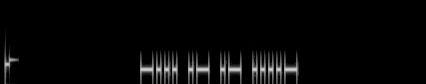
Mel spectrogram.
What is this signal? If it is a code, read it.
Morse code, heard as a keyed tone, about 30 wpm, 700 Hz. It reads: BAA4
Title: All Cut Numbers - 4-Digit 30wpm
